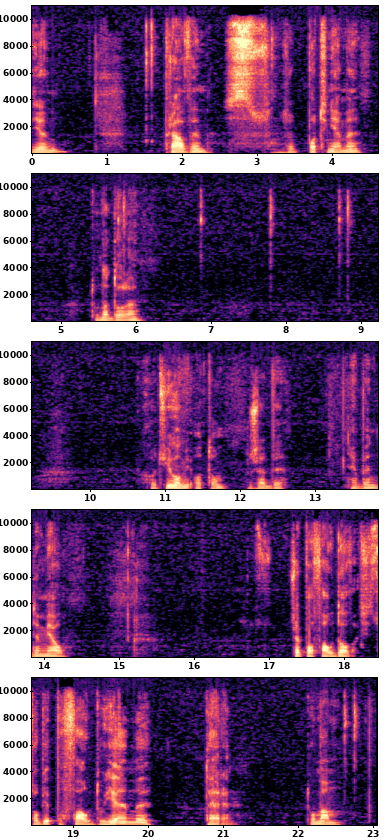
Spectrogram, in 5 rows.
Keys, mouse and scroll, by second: 1.5-3.1 right drag, 6.7 click, 11.9 KP_1, 22.5 click.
